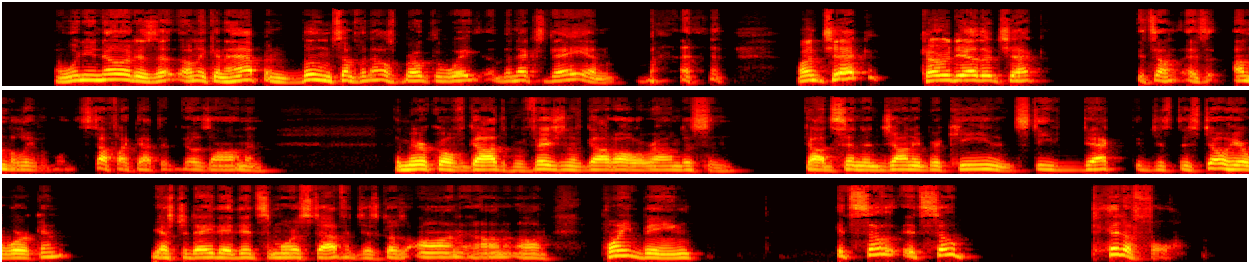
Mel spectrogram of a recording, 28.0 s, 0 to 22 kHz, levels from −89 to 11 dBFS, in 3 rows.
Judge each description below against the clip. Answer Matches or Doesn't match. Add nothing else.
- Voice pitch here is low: Doesn't match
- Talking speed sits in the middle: Matches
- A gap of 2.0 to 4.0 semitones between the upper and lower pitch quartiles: Doesn't match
